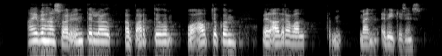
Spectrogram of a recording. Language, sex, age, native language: Icelandic, female, 60-69, Icelandic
